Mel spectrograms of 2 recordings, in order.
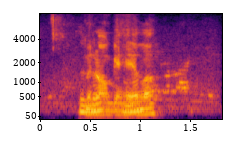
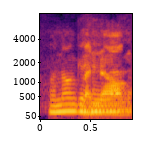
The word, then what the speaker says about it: Monongahela: As you say, I can't pronounce that river. What is it again? Monongahela. Monongahela.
